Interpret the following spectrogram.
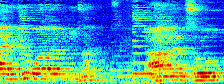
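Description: A man singing a slow country ballad into a handheld microphone over musical accompaniment, drawing out long held notes that start afresh about one and a half and two and a half seconds in.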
